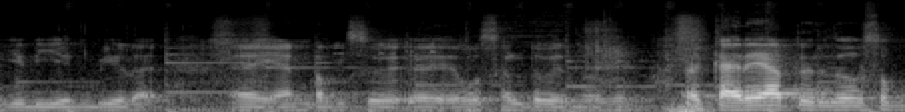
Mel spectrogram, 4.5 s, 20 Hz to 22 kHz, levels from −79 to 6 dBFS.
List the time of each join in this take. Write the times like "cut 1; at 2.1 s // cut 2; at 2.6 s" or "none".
cut 1; at 3.2 s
